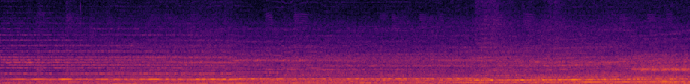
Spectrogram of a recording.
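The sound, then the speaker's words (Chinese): A metro (MRT) train, still in service, runs steadily with a continuous rumbling roar and a high, gliding electric motor whine that slowly bends in pitch, loud and unbroken throughout, with no voices. “对呀，对呀，不管是捷运，或者是火车，甚至是飞机，现在都还是有在开哦。”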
